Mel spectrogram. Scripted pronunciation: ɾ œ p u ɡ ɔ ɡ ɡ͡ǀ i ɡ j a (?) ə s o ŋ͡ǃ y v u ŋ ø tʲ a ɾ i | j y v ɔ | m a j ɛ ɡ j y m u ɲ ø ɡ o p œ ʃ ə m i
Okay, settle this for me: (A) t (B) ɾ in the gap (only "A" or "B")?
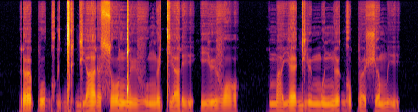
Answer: B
